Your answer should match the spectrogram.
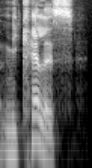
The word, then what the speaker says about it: Michele: I pronounced uh, Michele's name incorrectly. I said Michelle because that's what it looked like uh, to a dyslexic, but he is a he, and therefore I should have pronounced it differently. So I hope I've corrected it now by um, by naming him Michele Mazzoleni.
